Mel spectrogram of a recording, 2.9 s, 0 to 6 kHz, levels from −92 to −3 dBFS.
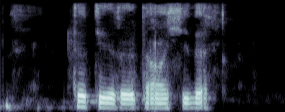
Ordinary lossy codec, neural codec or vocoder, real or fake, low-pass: MP3, 48 kbps; codec, 16 kHz, 4 kbps, X-Codec, WavLM features, trained on Multilingual LibriSpeech; fake; 5.4 kHz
